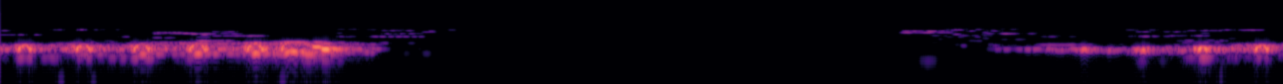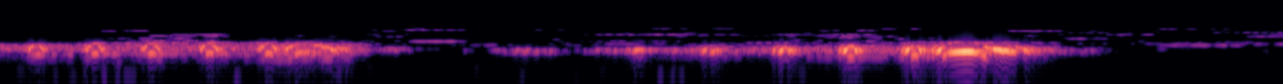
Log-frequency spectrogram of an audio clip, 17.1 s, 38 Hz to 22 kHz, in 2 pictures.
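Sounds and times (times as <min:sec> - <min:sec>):
owl hooting: 0:00.0 - 0:02.4, 0:07.1 - 0:11.2, 0:12.0 - 0:15.7.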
